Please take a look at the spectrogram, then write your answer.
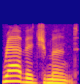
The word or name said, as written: ravagement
